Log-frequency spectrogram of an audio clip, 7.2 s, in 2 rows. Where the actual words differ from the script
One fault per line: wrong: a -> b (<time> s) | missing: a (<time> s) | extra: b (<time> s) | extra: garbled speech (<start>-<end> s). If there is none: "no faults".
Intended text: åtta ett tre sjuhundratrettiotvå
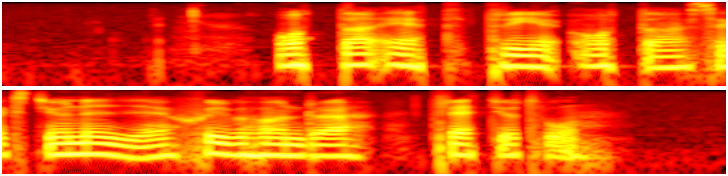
extra: åtta sextionio (2.8 s)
